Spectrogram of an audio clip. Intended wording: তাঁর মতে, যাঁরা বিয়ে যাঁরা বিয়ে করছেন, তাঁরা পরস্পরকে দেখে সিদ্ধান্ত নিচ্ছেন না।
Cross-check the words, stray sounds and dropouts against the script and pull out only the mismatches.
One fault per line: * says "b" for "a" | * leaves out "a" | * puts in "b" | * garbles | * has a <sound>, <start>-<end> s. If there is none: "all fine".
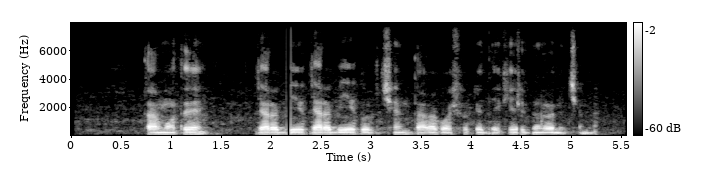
* has a dropout, 2.2-2.2 s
